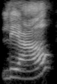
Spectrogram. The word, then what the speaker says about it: 了: you have another context let's invite teacher Wong to explain about this L okay hi okay so this word L have two pronunciation one is L and in another one is le le okay so L can be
